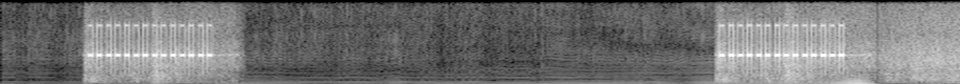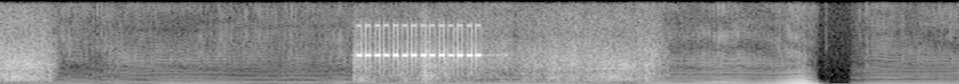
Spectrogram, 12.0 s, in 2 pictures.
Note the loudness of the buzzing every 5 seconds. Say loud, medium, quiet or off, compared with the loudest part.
quiet, medium, loud.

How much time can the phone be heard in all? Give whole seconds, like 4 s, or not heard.
5 s.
